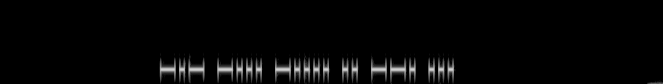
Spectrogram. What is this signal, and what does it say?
Morse code, heard as a keyed tone, about 25 wpm, 700 Hz. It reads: KB6IGS
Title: USA Call Signs - 6 Characters - 25wpm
